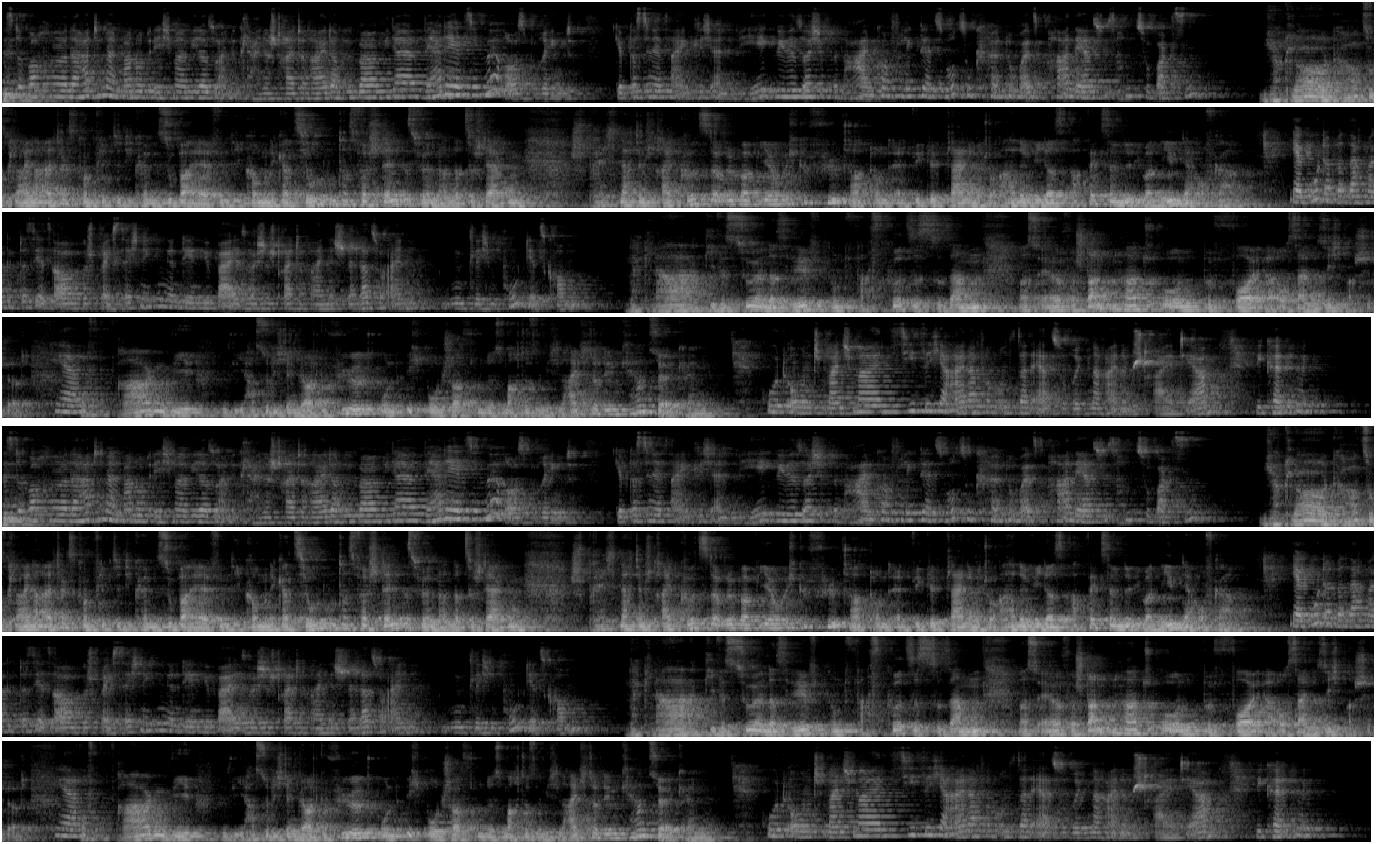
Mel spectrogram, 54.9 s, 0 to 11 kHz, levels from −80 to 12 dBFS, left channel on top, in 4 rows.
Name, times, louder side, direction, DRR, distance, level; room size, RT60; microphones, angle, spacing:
voice 1, 0.0-11.9 19.6-19.9 26.3-33.2 41.6-42.0 48.5-54.2, equal, 10° left, 2 dB, 3.8 m, -36 dB
voice 2, 12.6-26.2 33.7-42.0 42.3-48.2, equal, 20° right, 2 dB, 2.6 m, -27 dB
24.0 x 17.5 x 8.0 m, 1.0 s
head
